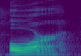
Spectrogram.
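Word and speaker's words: ore (אור): It's literally pronounced ore, like iron ore, or, and, but, and or, O-R. That's how it's pronounced.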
